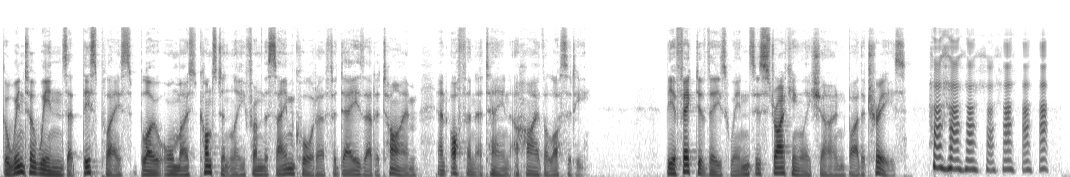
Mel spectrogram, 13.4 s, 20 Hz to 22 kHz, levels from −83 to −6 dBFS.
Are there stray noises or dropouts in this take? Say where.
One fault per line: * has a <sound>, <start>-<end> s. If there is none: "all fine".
* has a laugh, 11.6-13.2 s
